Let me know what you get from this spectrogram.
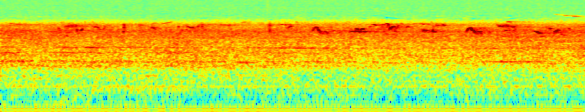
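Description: Steady outdoor background noise from a nest-camera microphone, with a low hum and scattered short, high bird chirps every second or so.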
